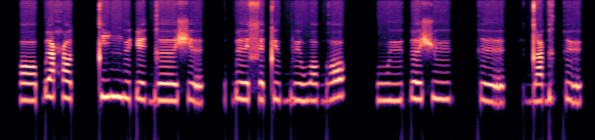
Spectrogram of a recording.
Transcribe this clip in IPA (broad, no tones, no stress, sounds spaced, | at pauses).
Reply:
ɔ ɓ ə ħ ɔ tː i ŋ ʉ ɗ e ɡ əː ʃ ɘ | ɓ ɘ s ə t ʉ b ʏ w ɔ ɡ ɔ | w ʉ ɠ ə ʃ ʉː kː ɘː | dˤ ʏ ɡ ə k ʏ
